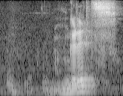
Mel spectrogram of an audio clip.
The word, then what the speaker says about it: Gretsch: Gretsch Duo-Jet. Gretsch Duo-Jet 1956. Deletreo cómo se escribe porque por ahí la pronunciación no se dan cuenta cómo se escribe.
